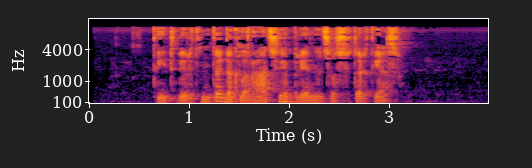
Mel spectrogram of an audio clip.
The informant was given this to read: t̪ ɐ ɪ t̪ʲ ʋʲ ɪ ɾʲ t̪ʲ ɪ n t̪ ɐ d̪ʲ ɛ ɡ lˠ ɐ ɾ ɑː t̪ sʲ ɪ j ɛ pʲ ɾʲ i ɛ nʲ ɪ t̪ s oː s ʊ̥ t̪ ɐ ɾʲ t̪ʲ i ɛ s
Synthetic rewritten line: t̪ ɐ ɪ t̪ʲ ʋʲ ɪ ɾʲ t̪ʲ ɪ n t̪ ɐ d̪ʲ ɛ k lˠ ɐ ɾ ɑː t̪ sʲ ɪ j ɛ pʲ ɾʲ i ɛ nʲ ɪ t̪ s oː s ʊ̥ t̪ ɐ ɾʲ t̪ʲ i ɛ s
